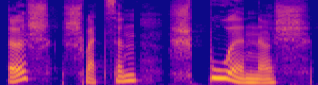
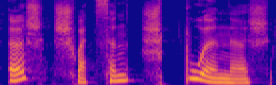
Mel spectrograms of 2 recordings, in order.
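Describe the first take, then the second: The two takes are said the same way.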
